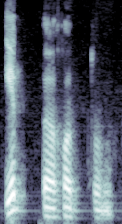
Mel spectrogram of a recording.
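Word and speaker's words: اتخذتم: Hamzah wasol itu kalau di tengah tidak dibaca. Kalau kita baca dari summa maka dia tidak dibaca. Bacanya summat langsung ke to. Summat takhadtum. Tapi kalau dibaca dari kata tersebut bacanya ittakhadtum. Dibaca kasroh.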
